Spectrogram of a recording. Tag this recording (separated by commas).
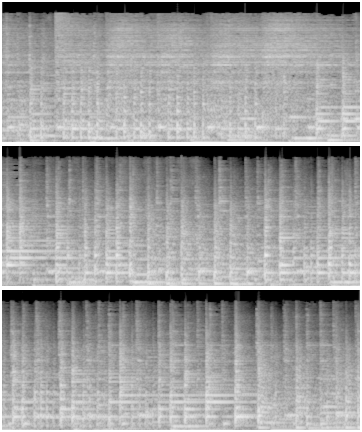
playing timbales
